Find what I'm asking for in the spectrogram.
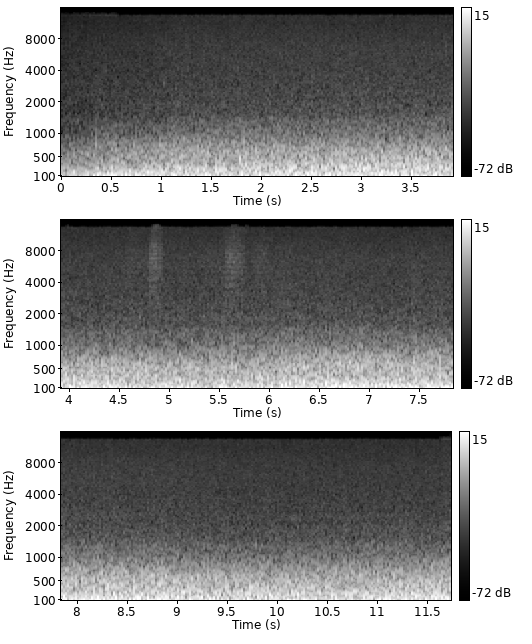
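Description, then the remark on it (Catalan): Waves wash onto the sandy Trabucador beach (Platja del Trabucador) in a steady, unbroken roar, heavy in the low end with a soft hiss above. The surf holds an even loudness throughout, with no voices. Recorded in October. “Aquest so, és de, si no estic equivocat, és la platja del Trabucador.”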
